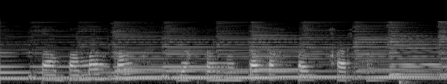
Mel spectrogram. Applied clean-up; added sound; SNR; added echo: none; Harp; -1 dB; reverberation time 0.4 s.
